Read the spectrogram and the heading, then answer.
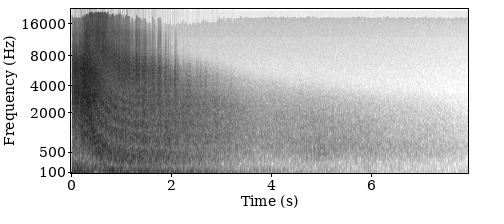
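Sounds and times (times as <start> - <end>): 
artillery missile launcher: 0.0 - 5.1.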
